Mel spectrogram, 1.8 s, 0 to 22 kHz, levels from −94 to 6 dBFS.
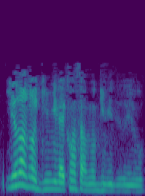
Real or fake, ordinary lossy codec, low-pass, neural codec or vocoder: fake; MP3, 24 kbps; 7.2 kHz; codec, 44.1 kHz, 2.6 kbps, SNAC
